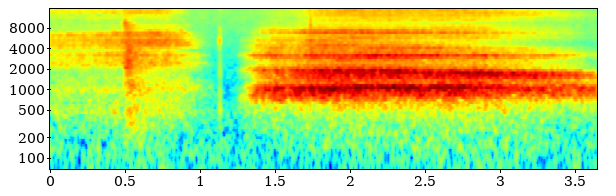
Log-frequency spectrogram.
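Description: Deep, steady breaths during an energy medicine yoga wake-up practice, a brief sharp intake followed by a long, loud, airy breath close to the microphone.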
